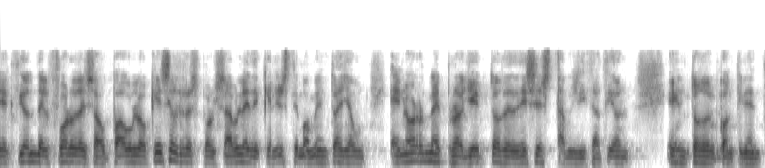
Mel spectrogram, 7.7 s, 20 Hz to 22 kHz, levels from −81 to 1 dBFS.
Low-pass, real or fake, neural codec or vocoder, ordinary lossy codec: 7.2 kHz; fake; codec, 24 kHz, 3 kbps, HILCodec; none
